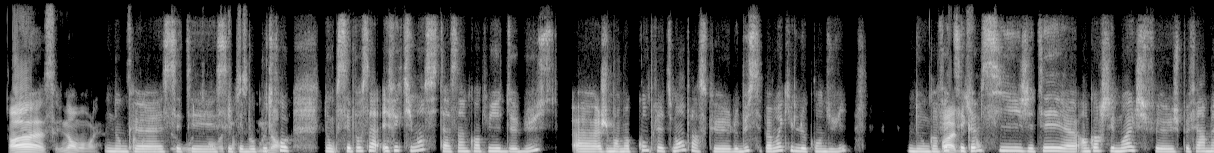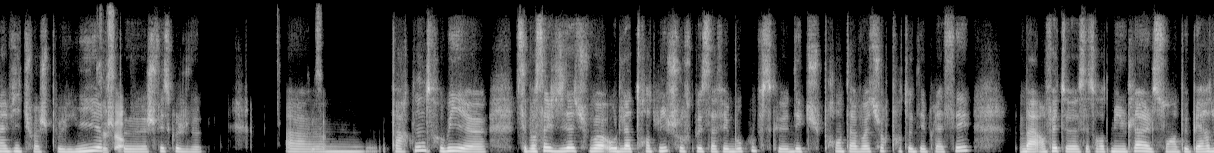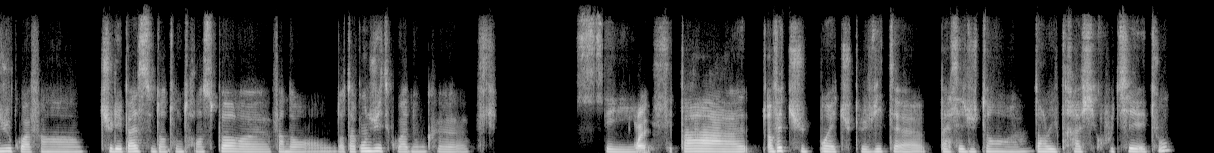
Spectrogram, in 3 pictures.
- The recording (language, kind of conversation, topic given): French, unstructured, Préféreriez-vous vivre dans une grande ville ou à la campagne pour le reste de votre vie ?
- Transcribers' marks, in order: stressed: "énorme"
